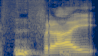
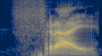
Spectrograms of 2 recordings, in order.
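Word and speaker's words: Vrije: ah a Exatamente é Fry né ó se escreve vay com J no final né mas se lê fra por causa que em holandês o v se pronuncia como f e fica FR univers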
